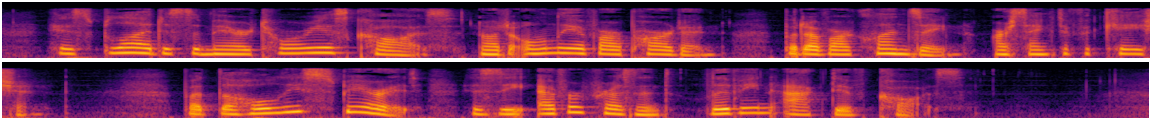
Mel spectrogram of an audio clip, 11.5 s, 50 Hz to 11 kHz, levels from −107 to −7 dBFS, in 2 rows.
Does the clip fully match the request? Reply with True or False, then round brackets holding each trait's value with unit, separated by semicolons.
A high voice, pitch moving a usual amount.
True (225 Hz; 3.4 semitones)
